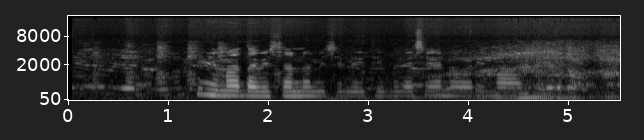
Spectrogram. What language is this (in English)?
Sidamo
